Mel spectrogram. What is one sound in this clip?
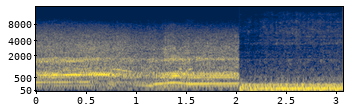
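A race car engine revs loudly in the distance.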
